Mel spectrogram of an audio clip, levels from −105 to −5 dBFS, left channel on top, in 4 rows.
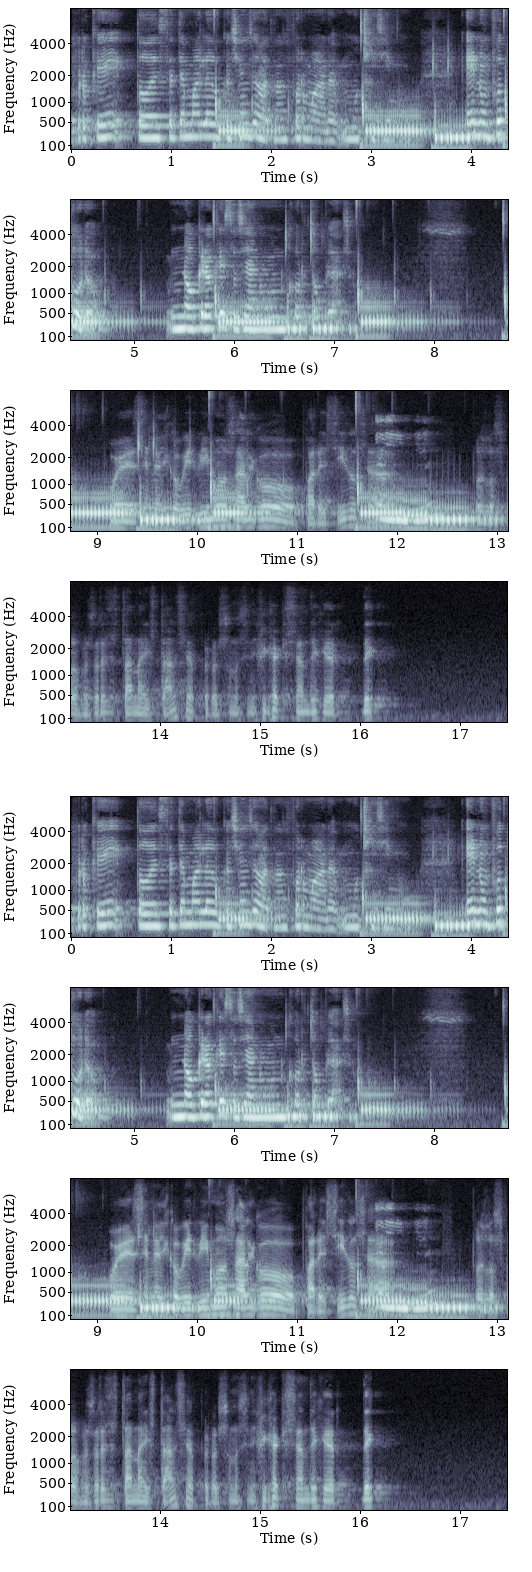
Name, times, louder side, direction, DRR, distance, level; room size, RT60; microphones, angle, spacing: voice 1, 0.0-3.4 4.0-4.7 5.3-7.1 8.0-8.1 11.8-12.4, right 1 dB, 10° right, 1.6 m, -22 dB
sound 1, 1.4-2.4 2.9-5.3 5.8-8.2 8.7-11.1 11.6-13.1, left 2 dB, 50° left, 1.3 m, -22 dB
voice 2, 9.1-12.0 12.8-16.1, right 3 dB, 75° right, 1.1 m, -30 dB
23.0 x 20.0 x 5.9 m
head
